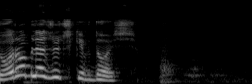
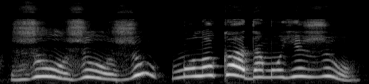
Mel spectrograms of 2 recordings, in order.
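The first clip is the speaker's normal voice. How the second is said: higher, amazed tone; surprised; 6 semitones higher, 4 dB louder than usual. Shown as a demonstration. Teacher repeats the surprised chant. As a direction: say it astonished. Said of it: "А тепер здивовано".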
